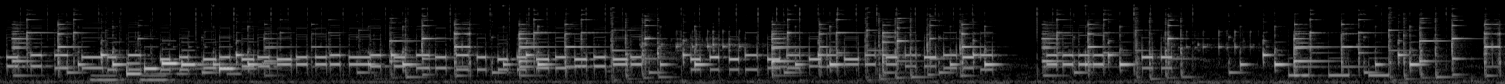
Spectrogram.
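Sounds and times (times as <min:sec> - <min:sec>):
smartphone chiming alert melody: 0:00.6 - 0:06.0.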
